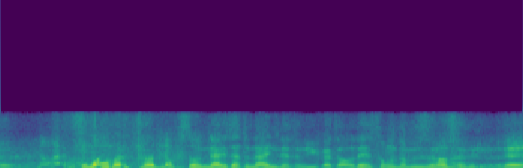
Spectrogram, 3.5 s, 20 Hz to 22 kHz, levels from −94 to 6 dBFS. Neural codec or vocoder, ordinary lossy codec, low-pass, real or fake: codec, 16 kHz in and 24 kHz out, 0.9 kbps, LongCat-Audio-Codec, four codebook decoder; AAC, 32 kbps; 7.2 kHz; fake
